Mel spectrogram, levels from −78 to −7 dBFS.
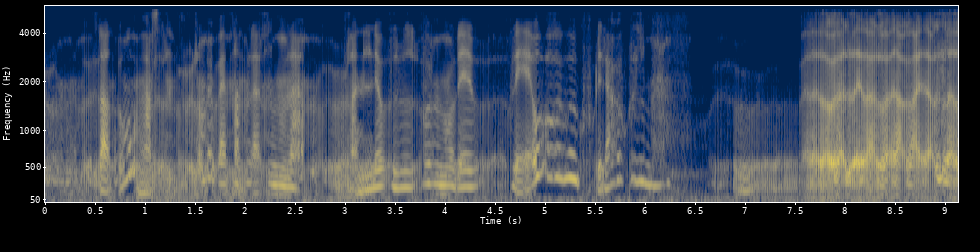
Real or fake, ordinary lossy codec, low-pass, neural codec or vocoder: fake; none; 5.4 kHz; autoencoder, 22.05 kHz, a latent of 192 numbers a frame, VITS, trained on many speakers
